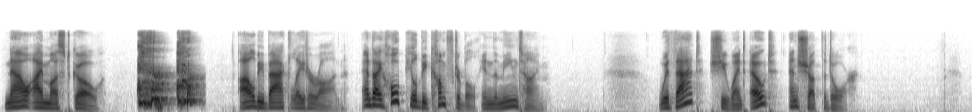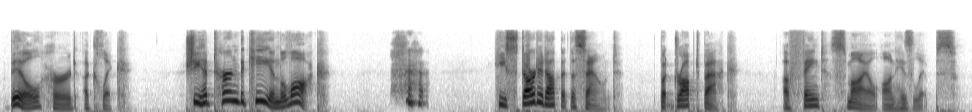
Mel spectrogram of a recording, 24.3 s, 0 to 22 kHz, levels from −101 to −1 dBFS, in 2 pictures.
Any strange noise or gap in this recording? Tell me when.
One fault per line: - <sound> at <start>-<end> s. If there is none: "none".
- cough at 1.7-2.6 s
- laugh at 17.0-17.5 s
